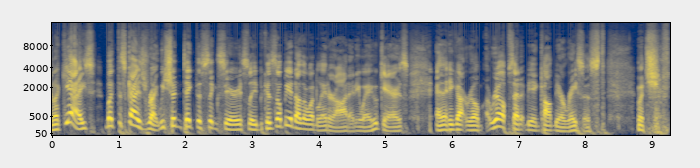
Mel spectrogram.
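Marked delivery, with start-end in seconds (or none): 1.0-5.4 sarcastic, mocking tone dripping with sarcasm. Retelling chiming in to make a guy feel dumb: retold sarcastic agreement.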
